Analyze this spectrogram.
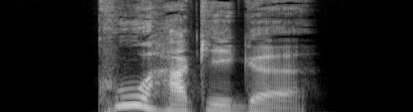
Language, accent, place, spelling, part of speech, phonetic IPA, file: German, Germany, Berlin, kuhhackige, adjective, [ˈkuːˌhakɪɡə], De-kuhhackige.ogg
- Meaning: inflection of kuhhackig: 1. strong/mixed nominative/accusative feminine singular 2. strong nominative/accusative plural 3. weak nominative all-gender singular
